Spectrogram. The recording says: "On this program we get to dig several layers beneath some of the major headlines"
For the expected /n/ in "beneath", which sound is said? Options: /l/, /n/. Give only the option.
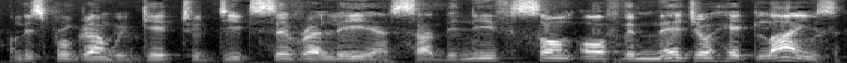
/n/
